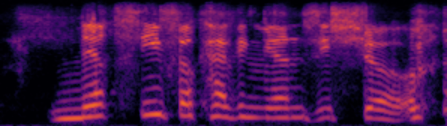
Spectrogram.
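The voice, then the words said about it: Put-on French accent. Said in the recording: “I really do not have a French accent, but I don't want to blow it. Some people if they think I talk like this.”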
